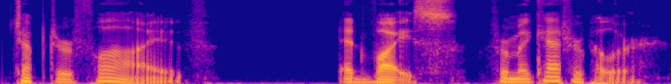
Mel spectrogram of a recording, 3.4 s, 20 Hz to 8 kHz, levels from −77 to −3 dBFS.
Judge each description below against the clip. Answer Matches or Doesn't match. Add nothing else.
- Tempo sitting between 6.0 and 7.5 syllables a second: Doesn't match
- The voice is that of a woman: Doesn't match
